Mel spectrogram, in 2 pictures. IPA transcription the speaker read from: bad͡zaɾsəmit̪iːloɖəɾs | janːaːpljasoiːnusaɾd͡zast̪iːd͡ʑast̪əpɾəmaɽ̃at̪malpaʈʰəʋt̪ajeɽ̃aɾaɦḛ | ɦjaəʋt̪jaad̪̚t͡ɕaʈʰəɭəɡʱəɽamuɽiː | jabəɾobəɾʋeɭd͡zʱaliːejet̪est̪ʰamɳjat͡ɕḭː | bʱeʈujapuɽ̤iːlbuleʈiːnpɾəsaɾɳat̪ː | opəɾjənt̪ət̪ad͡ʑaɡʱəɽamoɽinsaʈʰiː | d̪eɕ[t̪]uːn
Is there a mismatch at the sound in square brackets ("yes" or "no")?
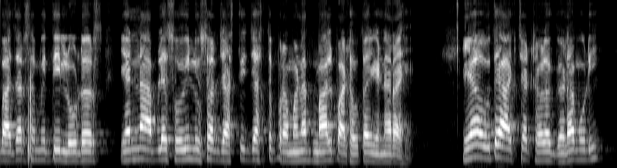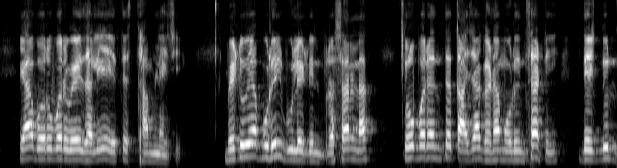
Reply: yes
